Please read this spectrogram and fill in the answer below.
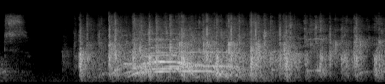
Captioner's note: cheering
